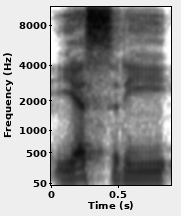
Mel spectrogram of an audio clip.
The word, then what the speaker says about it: يسر: Bakit daw pwedeng basahin o bigkasin ng murakkak itong kalima na ito? Dahil ang asal nito ay yasri, merong ya na mahdhuf o ghayru madhkur. Kaya pwedeng basahin ng wal-layli idha yasr, wal-layli idha yasr.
